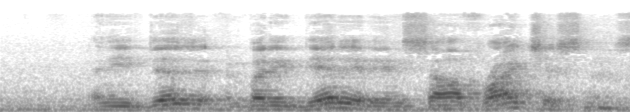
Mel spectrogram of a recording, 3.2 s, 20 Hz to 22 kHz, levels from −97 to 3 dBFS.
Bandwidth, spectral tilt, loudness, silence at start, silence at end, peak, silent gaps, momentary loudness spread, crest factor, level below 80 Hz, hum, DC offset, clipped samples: 13.5 kHz; -6 dB/octave; -35 LUFS; 0 s; 0 s; -18 dBFS; none; 11 LU; 16 dB; -64 dBFS; none; under 0.1%; under 0.1%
